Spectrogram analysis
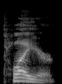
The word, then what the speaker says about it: Plair: His last name is Player, but it's spelled Plair.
